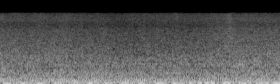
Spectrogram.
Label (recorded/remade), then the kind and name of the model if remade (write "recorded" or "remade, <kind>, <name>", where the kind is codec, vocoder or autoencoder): remade, vocoder, Vocos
